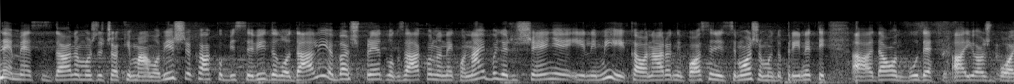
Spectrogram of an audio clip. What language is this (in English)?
Serbian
